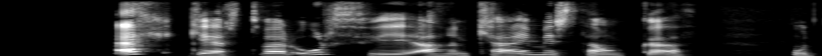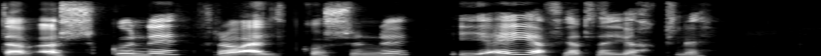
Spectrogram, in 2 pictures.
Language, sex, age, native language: Icelandic, female, 30-39, Icelandic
